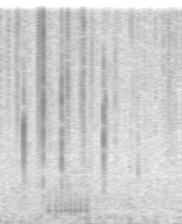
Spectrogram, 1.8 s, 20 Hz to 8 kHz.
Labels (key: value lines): label: biophony
recorder: SoundTrap 500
